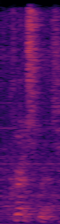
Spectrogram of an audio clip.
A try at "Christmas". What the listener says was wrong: I pronounce the T, Christmas. Don't leave the T out of Christmas.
